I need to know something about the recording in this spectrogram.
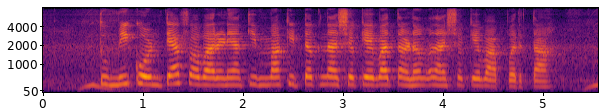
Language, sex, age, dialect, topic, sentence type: Marathi, female, 31-35, Standard Marathi, agriculture, question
